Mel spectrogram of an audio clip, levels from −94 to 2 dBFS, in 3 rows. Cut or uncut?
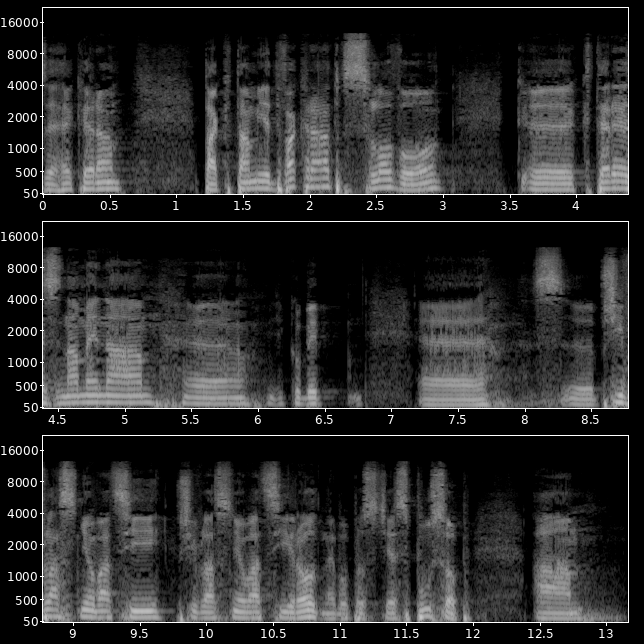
cut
